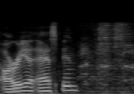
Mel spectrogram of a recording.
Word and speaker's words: Aria Aspen: Is it pronounced Aria Aspen?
